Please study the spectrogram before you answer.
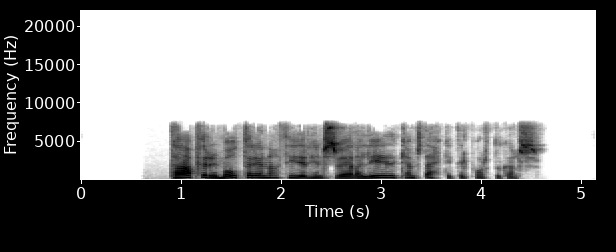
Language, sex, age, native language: Icelandic, female, 40-49, Icelandic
